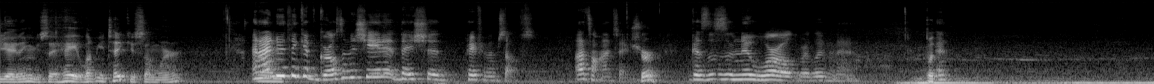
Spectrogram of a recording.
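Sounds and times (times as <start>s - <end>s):
speech: 0.0s - 9.6s
truck engine passing close behind building: 8.1s - 11.5s.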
